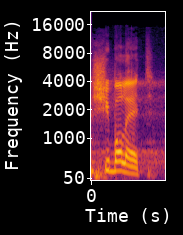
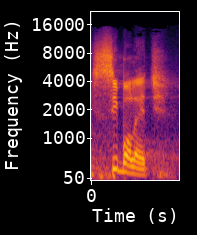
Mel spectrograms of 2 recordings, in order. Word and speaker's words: Shibolete: Eles falavam: pronuncia tal palavra, que no caso aqui era Shibolete. E aí o efraimita falava assim: Sibolete.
